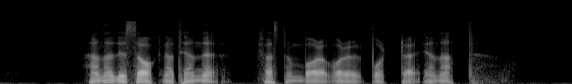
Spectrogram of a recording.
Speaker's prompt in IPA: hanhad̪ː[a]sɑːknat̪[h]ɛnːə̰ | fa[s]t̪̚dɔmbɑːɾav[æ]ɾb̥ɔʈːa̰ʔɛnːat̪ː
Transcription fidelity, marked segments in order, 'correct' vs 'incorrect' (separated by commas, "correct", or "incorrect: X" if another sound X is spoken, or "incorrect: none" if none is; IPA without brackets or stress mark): incorrect: ə, correct, correct, incorrect: a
